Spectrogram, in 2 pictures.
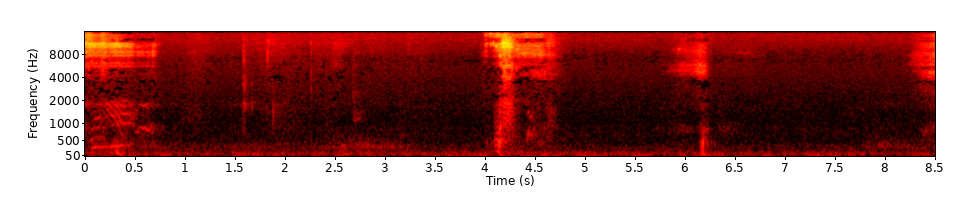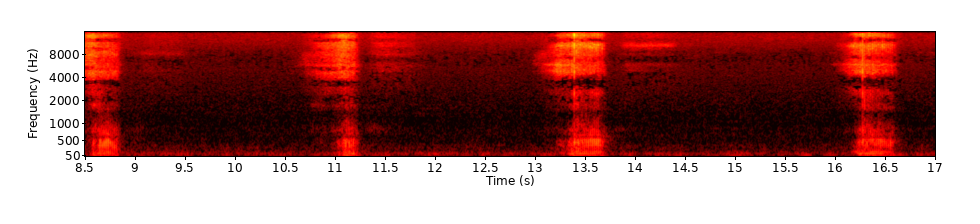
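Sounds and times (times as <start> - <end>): dog snoring: 0.0 - 0.8, 4.0 - 4.8, 5.8 - 6.4, 8.3 - 9.0, 10.6 - 11.6, 13.0 - 13.8, 16.0 - 16.7.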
